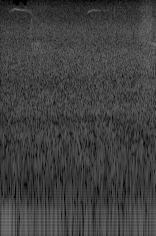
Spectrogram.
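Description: Steady rushing of a flowing stream's current over a shallow riffle.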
